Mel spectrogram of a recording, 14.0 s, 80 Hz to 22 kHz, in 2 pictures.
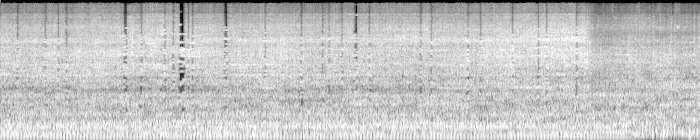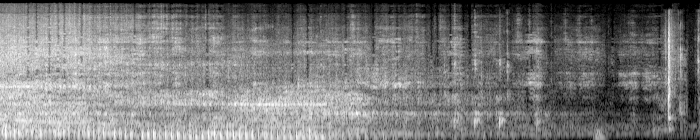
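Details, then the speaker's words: Woodland Mills HM130 Max sawmill after replacing the tensioner bearing, cutting a small silver maple log: steady, even blade drone with no surging, then a smooth wind-down. "All right, so no surging at all on that one. So that's good. It's kind of what I was hoping for."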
